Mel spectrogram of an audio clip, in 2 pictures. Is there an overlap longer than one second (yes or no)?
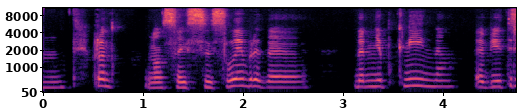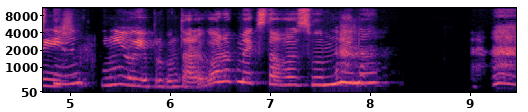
no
